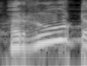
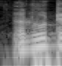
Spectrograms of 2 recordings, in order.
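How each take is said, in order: First: रूट with a long oo; correct long oo. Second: रूट with a short, quick u; wrong short u. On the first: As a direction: stretch the vowel of रूट. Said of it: "रूट होता है". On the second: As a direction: cut the vowel of रूट short, like "rut". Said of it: "रूट नहीं होता बच्चों". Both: Shown as a demonstration.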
